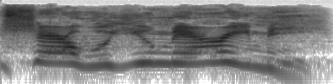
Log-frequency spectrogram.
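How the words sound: It is said with nervous, passionate intensity. The request comes from deep desire. The speaker calls it right. "you could also hear the passion"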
